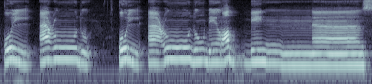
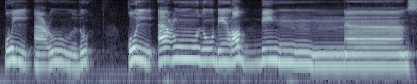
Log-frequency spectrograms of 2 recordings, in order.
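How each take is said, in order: The two takes are said the same way.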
